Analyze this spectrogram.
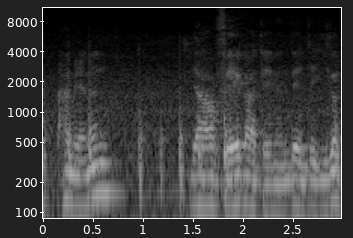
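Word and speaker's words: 야웨: 그러니까 이제 순복음이나 요쪽에선 이걸 이제 야회 이렇게 예 읽기도 하고 근데이 이름은이 발음은 틀려요. 왜냐하면 여기서 이렇게 끊어서 읽는 거거든요. 원래는 여기서 끊어야 돼요. 그래서 야, 외 발음으로 하면은 야외가 되는데 이제 이건 좀 복잡하니까 일반적으로 이렇게 읽어요.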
